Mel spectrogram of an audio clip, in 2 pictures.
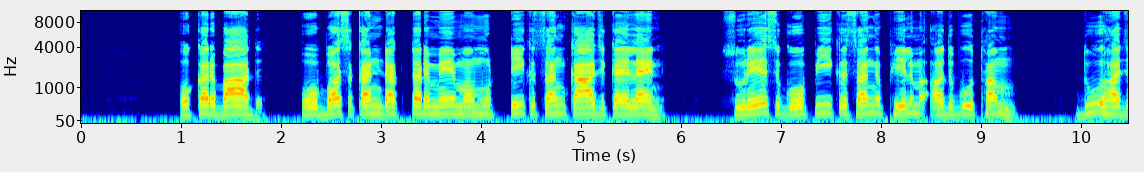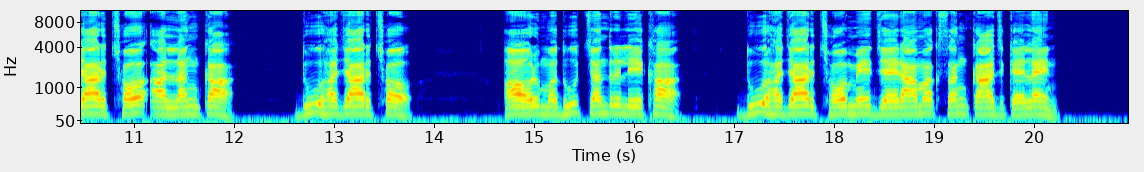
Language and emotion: Maithili, neutral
